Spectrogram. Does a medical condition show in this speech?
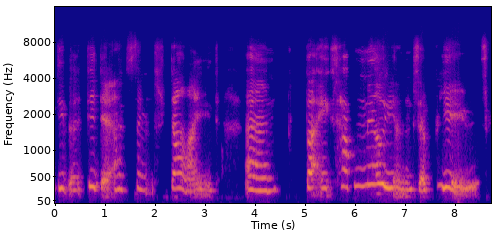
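Yes: cerebral palsy.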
